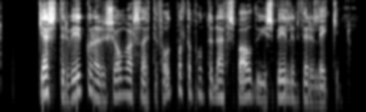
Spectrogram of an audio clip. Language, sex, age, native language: Icelandic, male, 50-59, Icelandic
